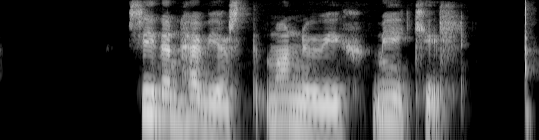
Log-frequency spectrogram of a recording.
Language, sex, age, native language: Icelandic, female, 50-59, Icelandic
